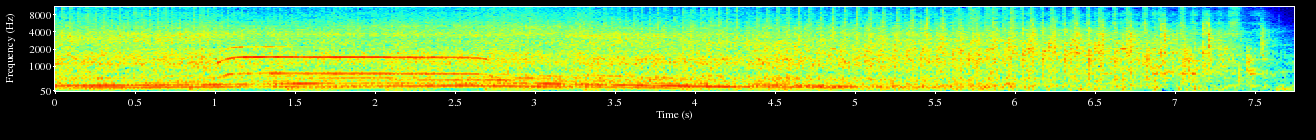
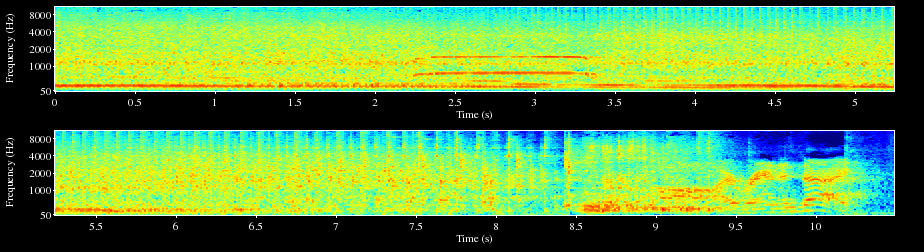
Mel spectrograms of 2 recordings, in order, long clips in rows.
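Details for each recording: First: A rare 1960 Briggs Sonoduct mower, with the flywheel under the deck, Seafoam and 5W30 in it, and plenty of compression: the small single cylinder catches and settles into a quick, steady, even putter. It runs healthily. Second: Rare 1960 Briggs & Stratton Sonoduct mower, flywheel under the deck, just reassembled, may need several pulls to pump fuel: catches and runs unevenly for several seconds, then fades and dies; starts then stalls, cause unconfirmed.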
